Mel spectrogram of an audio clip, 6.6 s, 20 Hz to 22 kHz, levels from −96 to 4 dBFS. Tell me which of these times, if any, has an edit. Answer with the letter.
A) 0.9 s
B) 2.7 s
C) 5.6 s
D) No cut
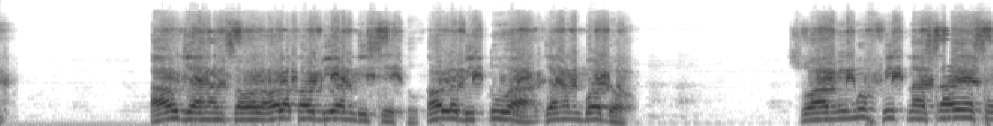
D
